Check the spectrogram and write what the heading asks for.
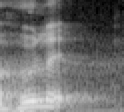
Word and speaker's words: Gullit: Ruud Gullit. – Oh, Hulit. – Hulit. – Yes.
